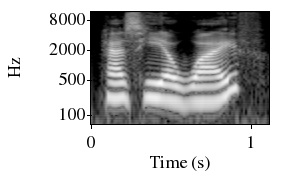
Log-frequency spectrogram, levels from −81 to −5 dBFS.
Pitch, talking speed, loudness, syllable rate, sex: 215 Hz, 215 wpm, -14 LUFS, 4.5 syllables/s, female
